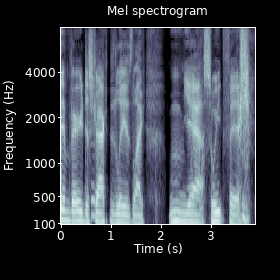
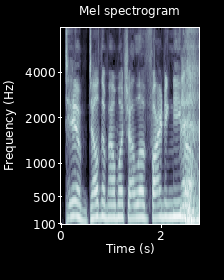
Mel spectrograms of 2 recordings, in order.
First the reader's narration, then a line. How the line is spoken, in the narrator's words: She yells out after Tim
